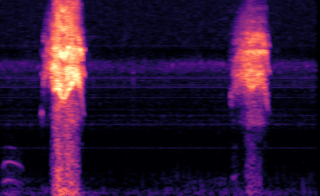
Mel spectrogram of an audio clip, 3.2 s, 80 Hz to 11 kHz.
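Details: Wild great horned owl at a nest at Savannah, on a cam, on 21 February 2022 in the evening. The female takes a rat from the male and feeds her owlet, giving yips and yeeps. Two short, harsh, hissing bursts about two seconds apart.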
